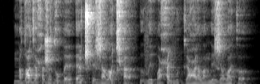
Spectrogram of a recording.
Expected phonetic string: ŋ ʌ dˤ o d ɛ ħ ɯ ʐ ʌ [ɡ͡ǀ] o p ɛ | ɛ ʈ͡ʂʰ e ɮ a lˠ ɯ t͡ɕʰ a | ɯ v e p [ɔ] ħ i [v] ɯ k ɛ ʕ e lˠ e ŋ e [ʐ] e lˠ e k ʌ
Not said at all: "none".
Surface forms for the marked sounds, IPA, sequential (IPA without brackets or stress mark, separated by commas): d, ʌ, v, ɮ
